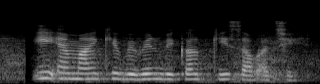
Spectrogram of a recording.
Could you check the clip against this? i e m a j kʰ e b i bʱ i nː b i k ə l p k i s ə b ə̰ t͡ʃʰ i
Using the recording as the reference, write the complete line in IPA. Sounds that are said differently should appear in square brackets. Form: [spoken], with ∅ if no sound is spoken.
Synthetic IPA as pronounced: i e m a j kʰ e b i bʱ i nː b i k ə l p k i s ə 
